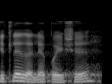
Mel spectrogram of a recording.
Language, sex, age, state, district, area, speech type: Goan Konkani, male, 18-30, Goa, Bardez, urban, spontaneous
